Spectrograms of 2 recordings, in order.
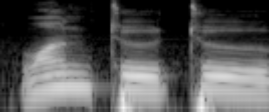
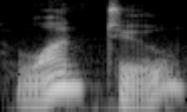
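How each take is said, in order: First: An extra vowel is inserted after want. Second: The words are joined without any extra vowel. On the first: "has a strong inserted syllable" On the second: "instead of hearing want to"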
